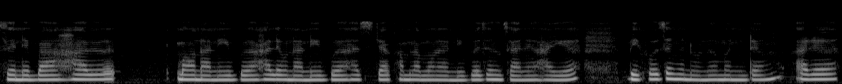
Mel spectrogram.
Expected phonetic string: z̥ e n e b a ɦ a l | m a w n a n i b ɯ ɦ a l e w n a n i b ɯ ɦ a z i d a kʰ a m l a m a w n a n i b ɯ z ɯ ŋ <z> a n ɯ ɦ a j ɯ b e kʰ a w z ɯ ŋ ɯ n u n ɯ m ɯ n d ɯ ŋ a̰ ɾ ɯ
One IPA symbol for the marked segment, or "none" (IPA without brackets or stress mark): z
